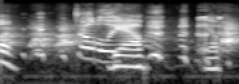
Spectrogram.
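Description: Dogs yelp and bark in a rapid, overlapping string of high, wavering cries, fairly loud, with barely a pause across the short stretch.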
